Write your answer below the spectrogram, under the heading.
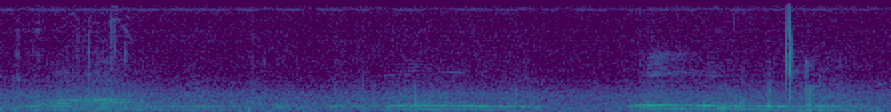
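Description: Faint birdsong with a few drawn-out, sliding whistles and a brief high chirp near the end, heard softly over low background noise.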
